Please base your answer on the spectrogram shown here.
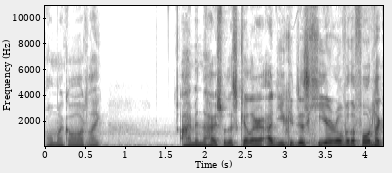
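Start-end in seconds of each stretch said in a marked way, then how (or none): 0.0-2.7 put-on quiet dawning realization, quieter. Retelling how the girl on the phone reacts: imitating a girl quietly realizing. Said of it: "quietly kind of, like, coming to the realization".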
